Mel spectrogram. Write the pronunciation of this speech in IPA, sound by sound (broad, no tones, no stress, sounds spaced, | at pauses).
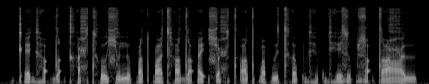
kʼ ɛ ɡʱ a ʔ dˤ o ʔ kʰ ʌ ħ tʰ o ɕ o n o p e tˤ p o tʰ a dˤ o ʔ e ʔ ɕ o ħ tʼ a tˤ ɓ o p ɯ tʰ ʌ p ɡʱ ɛ p ɡʱ e z o p ɮ ɛ ʔ tˤ ɛ ʕ ɯ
